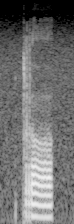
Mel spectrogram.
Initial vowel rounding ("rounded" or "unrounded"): unrounded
